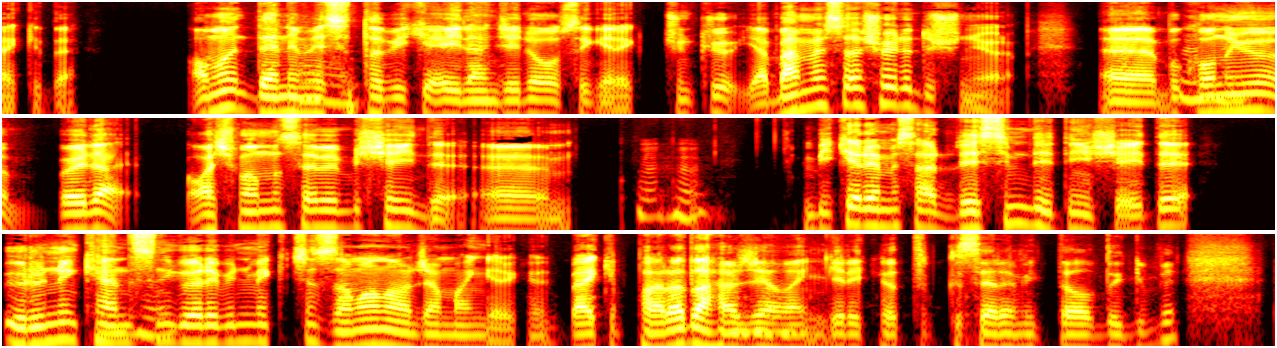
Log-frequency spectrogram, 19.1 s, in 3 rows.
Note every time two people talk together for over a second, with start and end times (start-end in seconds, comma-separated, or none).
none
